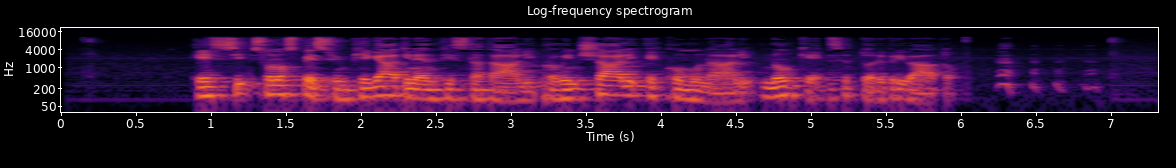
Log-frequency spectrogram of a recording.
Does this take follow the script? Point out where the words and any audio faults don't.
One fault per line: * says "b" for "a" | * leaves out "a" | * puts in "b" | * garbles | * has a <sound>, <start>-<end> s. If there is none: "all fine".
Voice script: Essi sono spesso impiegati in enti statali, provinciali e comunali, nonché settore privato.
* has a laugh, 6.2-7.0 s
